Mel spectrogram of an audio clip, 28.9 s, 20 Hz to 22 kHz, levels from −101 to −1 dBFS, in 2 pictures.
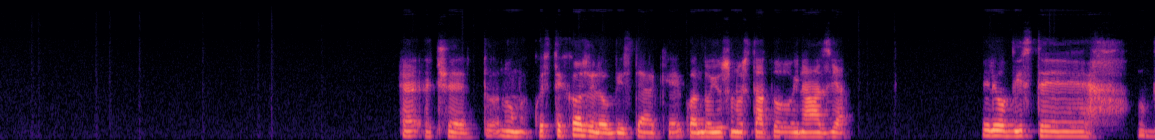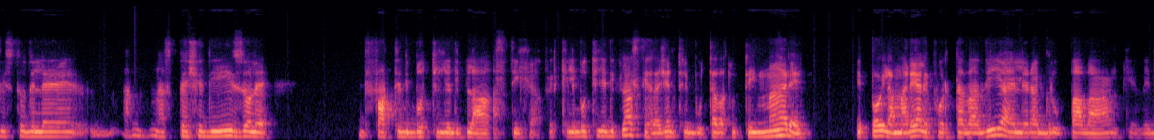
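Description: Nothing in this recording trips the ear as a technical fault; it just runs along as ordinary speech with no glitches to point to.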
